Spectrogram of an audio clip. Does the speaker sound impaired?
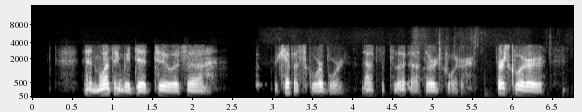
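Yes: Parkinson's disease; right hand tremor at onset, slack face, practices smiling, suspected cause fertilizer fumes, Magic Marker xylene.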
